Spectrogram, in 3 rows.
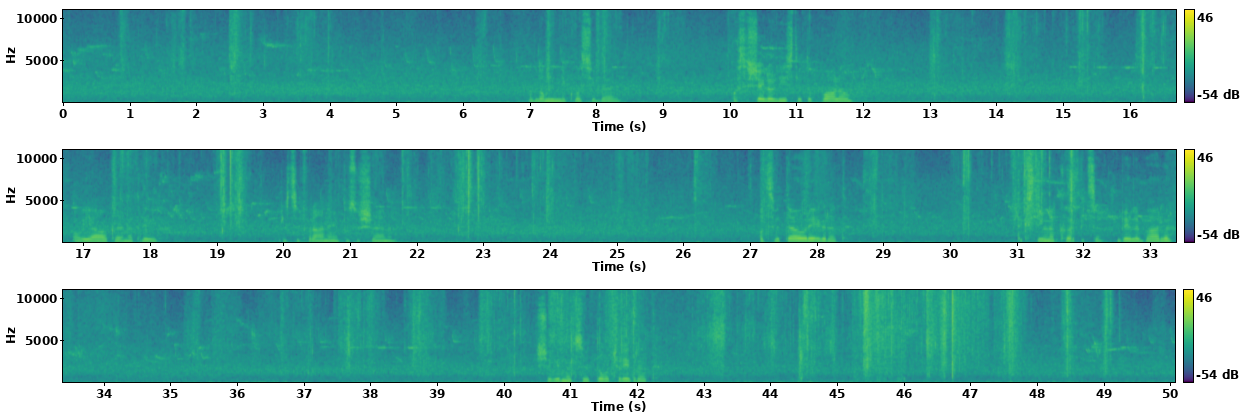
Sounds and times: steps 0.8 - 10.3
words 7.0 - 8.4
words 10.0 - 12.0
steps 11.0 - 32.5
words 16.8 - 18.3
words 19.9 - 21.8
river flow 20.9 - 32.1
words 27.2 - 28.6
words 31.0 - 33.4
steps 33.3 - 50.0
river flow 33.4 - 50.0
words 40.5 - 42.5

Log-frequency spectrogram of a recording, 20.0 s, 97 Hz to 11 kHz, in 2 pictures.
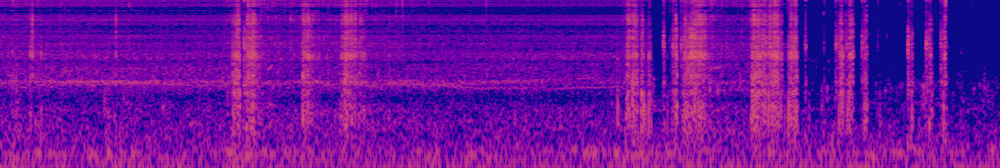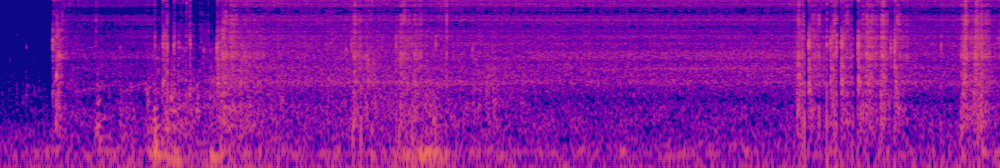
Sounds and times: Malfunctioning valve on a water pipeline 10.5 - 20.0

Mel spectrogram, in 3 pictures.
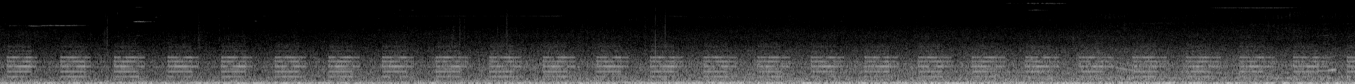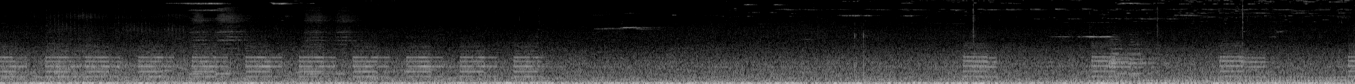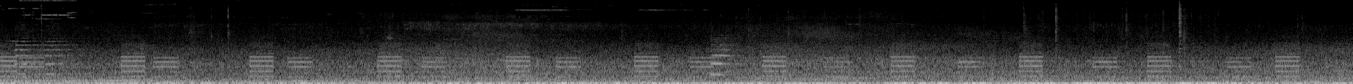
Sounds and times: traffic light sounds 23.1 - 27.6
traffic light sounds 34.5 - 40.3

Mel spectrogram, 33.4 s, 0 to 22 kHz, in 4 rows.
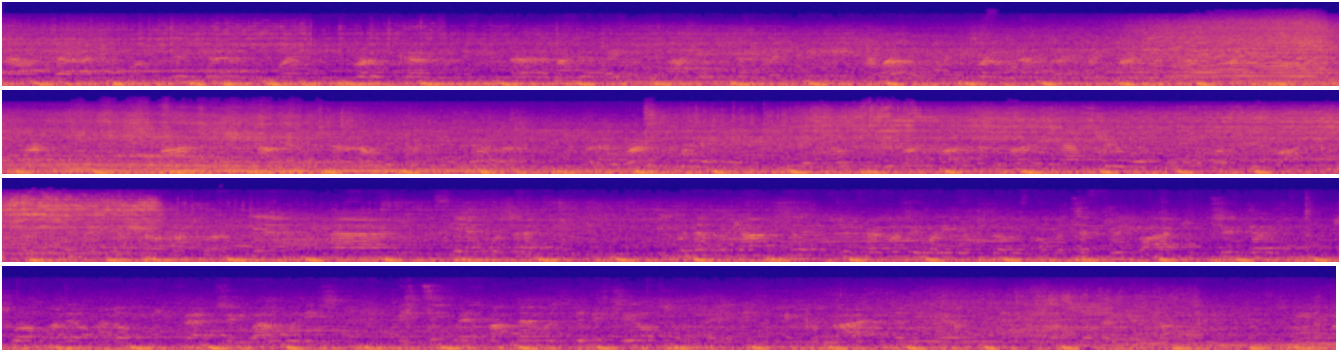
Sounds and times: commentary 0.0 - 33.4
motorcycle grand prix 0.0 - 33.4

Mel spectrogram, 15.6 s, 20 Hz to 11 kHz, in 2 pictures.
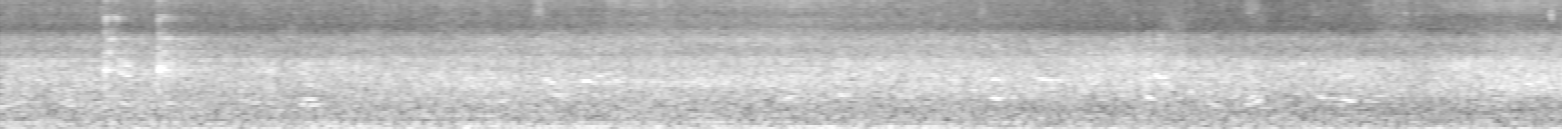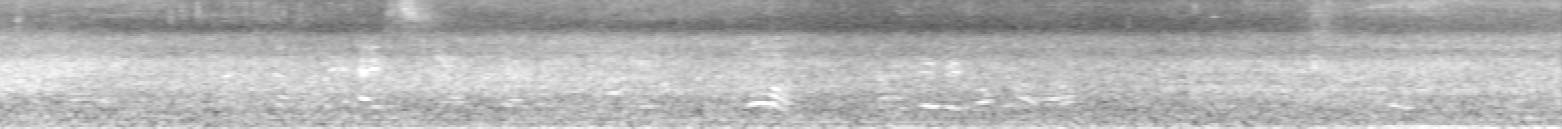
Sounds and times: Pedestrians on the road 0.0 - 15.6
Traffic Sound 7.2 - 15.6

